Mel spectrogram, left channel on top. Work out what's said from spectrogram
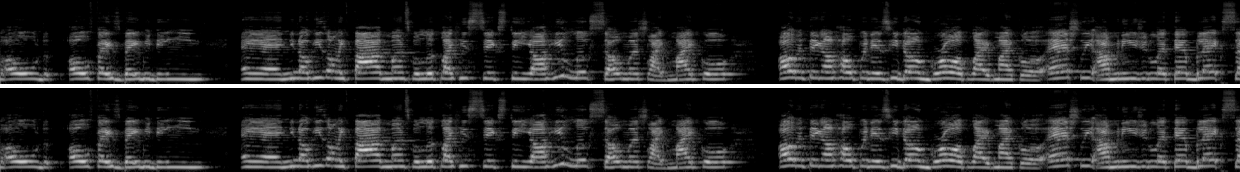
old face baby Dean. And, you know, he's only 5 months, but look like he's 60, y'all. He looks so much like Michael. Only thing I'm hoping is he don't grow up like Michael. Ashley, I'm gonna need you to let that black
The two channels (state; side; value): identical; both; correlation 1.00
